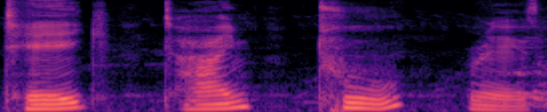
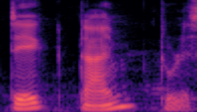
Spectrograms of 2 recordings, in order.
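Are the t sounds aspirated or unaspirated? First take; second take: aspirated; unaspirated. First: The t sounds are aspirated. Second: The t sounds are unaspirated. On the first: The speaker calls it right. "টিকে আমরা ঠি বলি" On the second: The speaker calls it wrong. "আসলে বাক্যটা আমরা যেভাবে বলি, মূল ইংলিশ ... এভাবে বলে না"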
